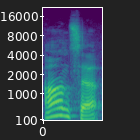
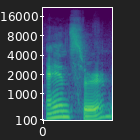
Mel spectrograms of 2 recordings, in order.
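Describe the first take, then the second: First: It is said with a British pronunciation. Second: It is said with an American pronunciation.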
